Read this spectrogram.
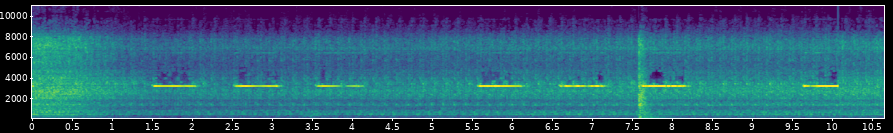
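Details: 1979 Volkswagen Bus air-cooled flat-four, after failing, first start: steady, even running, no knocks or misses, high beeping in background; not yet tuned, hydraulic lifters still pumping up; normal running.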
